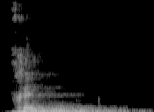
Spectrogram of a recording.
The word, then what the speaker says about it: Fresnel: Donc, sixièmement, vecteur Fresnel. Donc, S ne se prononce pas.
